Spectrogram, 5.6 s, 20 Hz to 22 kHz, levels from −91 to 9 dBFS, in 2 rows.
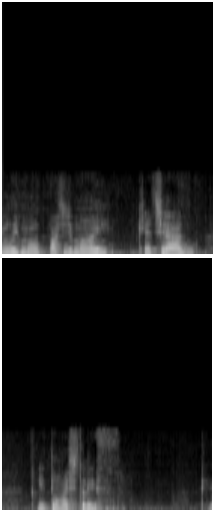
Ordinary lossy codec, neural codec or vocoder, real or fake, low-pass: none; codec, 16 kHz, 8 kbps, FreqCodec, smaller model; fake; 7.2 kHz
